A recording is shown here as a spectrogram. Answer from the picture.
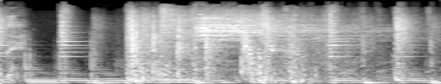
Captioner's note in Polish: upada z hukiem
